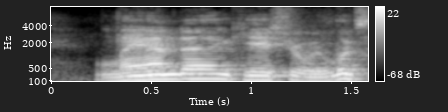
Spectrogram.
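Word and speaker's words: λ: special name we call it that which is pronounced lambda lambda in case you looks like a giraffe landed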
